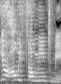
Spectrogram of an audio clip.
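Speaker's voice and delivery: put-on high, loud little-kid voice. Retelling Jason complaining that Cheryl is mean: imitating Jason like a little kid. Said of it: "he talks like a little kid".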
